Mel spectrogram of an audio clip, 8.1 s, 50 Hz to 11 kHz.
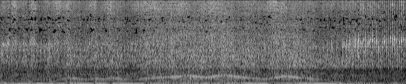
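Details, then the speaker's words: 1984 Toyota HiAce LH11 with 2L 2,200 cc diesel, after repair for overheating and coolant overflow, injection pump back at standard setting: even diesel clatter at idle, revving smoothly with throttle blips, no knocks or misses; normal idle and revving. "HiAce sekarang sudah normal, berada pada pengaturan standar HiAce , dan suaranya normal, kurang lebih seperti ini."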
